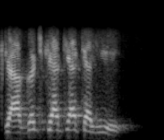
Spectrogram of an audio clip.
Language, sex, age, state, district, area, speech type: Hindi, male, 60+, Uttar Pradesh, Varanasi, rural, conversation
